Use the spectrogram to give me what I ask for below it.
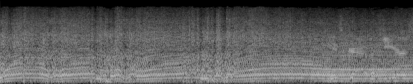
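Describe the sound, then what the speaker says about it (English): NASCAR Truck Series truck doing a burnout, engine roaring loud and steady as the driver grabs gears, with tires squealing and a commentator talking over it throughout. "grabbing gears on the burnout"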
